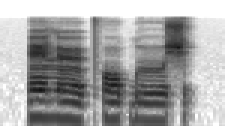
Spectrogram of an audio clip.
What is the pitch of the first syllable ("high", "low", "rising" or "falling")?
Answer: high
